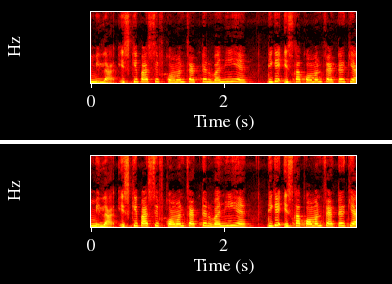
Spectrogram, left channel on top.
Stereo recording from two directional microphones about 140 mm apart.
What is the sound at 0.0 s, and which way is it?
A woman's voice, 65° right (ahead or behind).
